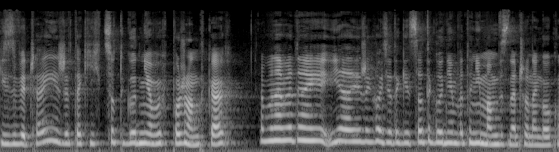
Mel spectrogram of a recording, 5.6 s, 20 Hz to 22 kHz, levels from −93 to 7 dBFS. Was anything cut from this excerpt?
no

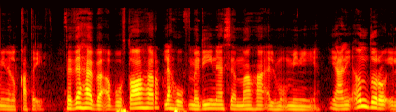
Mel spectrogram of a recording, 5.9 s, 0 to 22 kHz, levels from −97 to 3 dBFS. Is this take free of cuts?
no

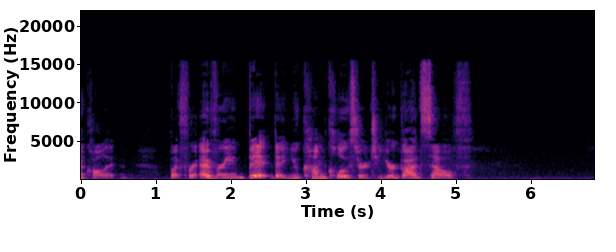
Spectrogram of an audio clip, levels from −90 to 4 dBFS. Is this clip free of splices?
yes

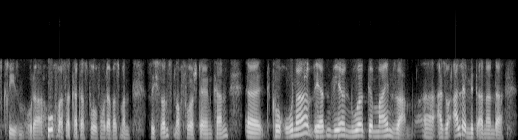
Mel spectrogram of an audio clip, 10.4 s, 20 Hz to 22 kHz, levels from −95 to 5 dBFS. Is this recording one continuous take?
yes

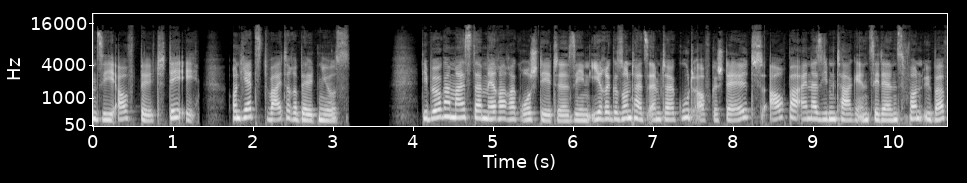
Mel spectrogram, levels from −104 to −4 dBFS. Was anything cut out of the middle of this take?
yes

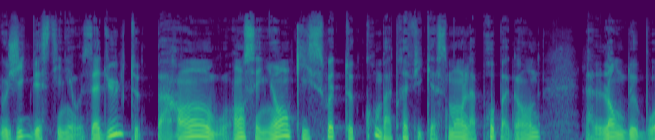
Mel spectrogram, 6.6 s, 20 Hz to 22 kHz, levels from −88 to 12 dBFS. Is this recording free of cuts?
yes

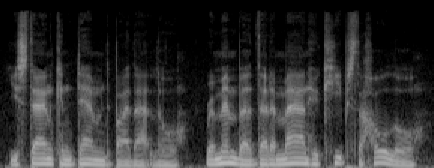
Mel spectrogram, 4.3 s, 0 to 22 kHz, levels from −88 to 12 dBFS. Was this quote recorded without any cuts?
no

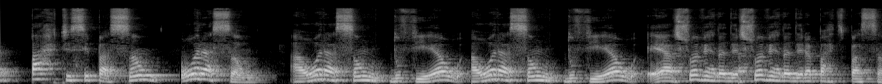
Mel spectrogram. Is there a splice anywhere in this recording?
yes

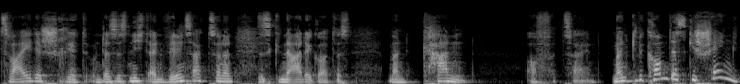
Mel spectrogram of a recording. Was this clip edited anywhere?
yes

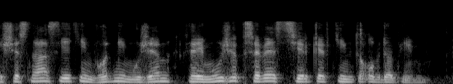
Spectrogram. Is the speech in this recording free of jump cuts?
no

